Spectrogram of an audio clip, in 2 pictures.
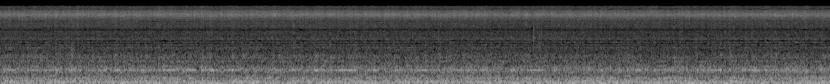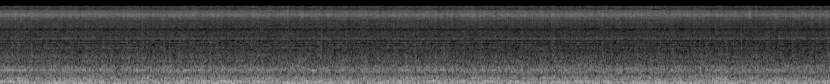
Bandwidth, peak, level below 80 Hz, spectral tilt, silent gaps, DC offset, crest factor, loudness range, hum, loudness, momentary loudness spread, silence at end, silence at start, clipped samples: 16.5 kHz; -10 dBFS; -32 dBFS; -4 dB/octave; none; under 0.1%; 14 dB; 1 LU; none; -24 LUFS; 2 LU; 0 s; 0 s; under 0.1%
